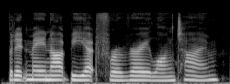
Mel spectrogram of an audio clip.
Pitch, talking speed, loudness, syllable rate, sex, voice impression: 200 Hz, 285 wpm, -14 LUFS, 5.6 syllables/s, female, feminine, slightly adult-like, slightly fluent, refreshing, slightly friendly, slightly lively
